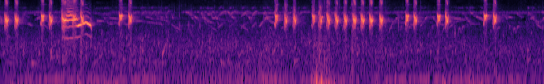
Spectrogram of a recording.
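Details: Sunbird (sogon) lure for trapping birds: a brief swept whistle, then a pause and a long rapid series of piercing high ticks in uneven bursts.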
